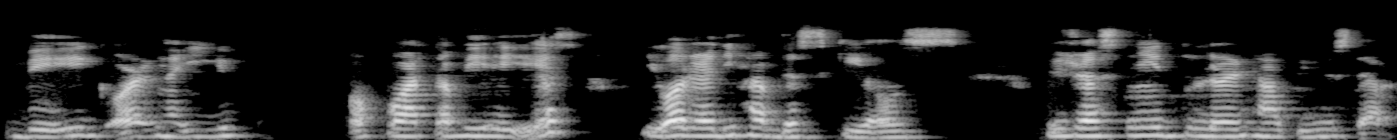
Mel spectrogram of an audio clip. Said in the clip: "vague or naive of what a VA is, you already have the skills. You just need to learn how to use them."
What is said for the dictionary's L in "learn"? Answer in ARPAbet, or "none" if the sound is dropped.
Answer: L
